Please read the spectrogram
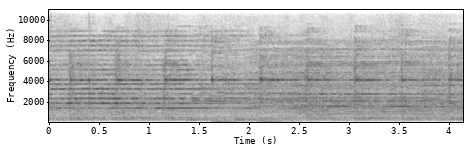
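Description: Music with sustained ringing tones over a repeating bass beat.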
